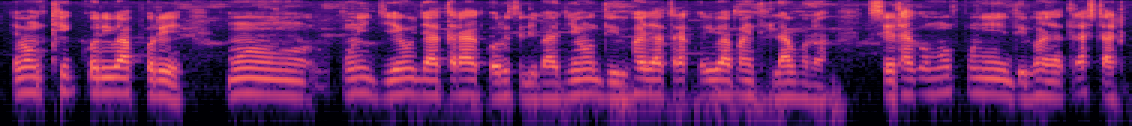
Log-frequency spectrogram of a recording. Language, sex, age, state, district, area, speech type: Odia, male, 18-30, Odisha, Nuapada, urban, spontaneous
